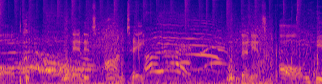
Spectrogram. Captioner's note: people shout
